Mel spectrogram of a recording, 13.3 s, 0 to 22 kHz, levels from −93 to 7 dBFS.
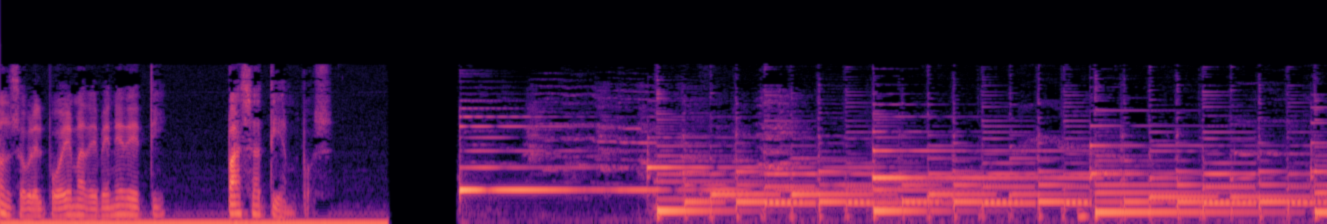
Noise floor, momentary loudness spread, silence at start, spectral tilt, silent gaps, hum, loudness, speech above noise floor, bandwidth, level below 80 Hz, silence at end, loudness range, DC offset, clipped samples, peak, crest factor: -53 dBFS; 12 LU; 0 s; -7 dB/octave; 3.91-4.53 s; none; -24 LUFS; 28 dB; 8 kHz; -50 dBFS; 0 s; 4 LU; under 0.1%; under 0.1%; -2 dBFS; 22 dB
